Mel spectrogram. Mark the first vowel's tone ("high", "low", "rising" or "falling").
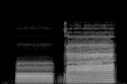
low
